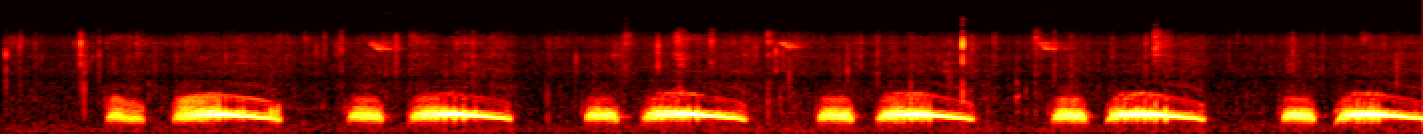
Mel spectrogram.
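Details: Repeated 'thổ âm' cooing from a spotted dove, 'gù thúc' phrasing: seven regular pairs of a short note plus a longer falling coo, delivered about once a second in a steady, even rhythm.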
